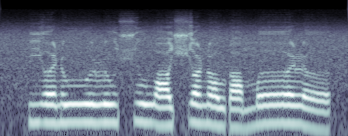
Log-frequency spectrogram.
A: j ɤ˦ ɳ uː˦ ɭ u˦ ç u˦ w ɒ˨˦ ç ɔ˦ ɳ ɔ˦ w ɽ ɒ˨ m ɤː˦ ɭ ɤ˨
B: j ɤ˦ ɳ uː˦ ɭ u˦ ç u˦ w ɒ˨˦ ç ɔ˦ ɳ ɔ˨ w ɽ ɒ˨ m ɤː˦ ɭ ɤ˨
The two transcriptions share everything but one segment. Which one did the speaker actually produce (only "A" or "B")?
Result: B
